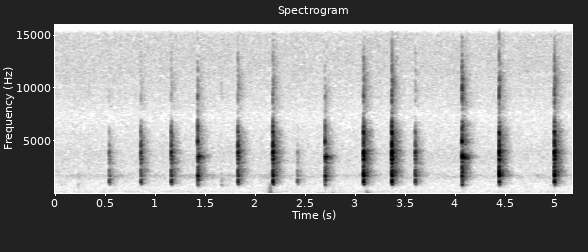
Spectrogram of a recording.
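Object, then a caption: Plastic game controller. Fingertips press and tap the buttons and thumbstick of a hollow, white plastic Xbox game controller, with the hand covering part of it by the end. Fourteen short, dry, bright clicks sound one by one at an uneven pace, each with a sharp attack and almost no ring. They are quiet, and a few land with a slightly duller low thump.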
